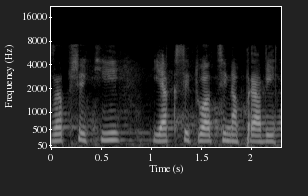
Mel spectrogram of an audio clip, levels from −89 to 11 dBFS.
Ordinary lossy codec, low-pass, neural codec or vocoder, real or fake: AAC, 96 kbps; 7.2 kHz; codec, 16 kHz, 2 kbps, FreqCodec, larger model; fake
